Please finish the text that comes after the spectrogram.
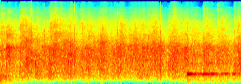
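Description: A church congregation breaks into loud, steady applause that fills the whole stretch, dense and continuous, with a faint sustained tone drifting in near the end.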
